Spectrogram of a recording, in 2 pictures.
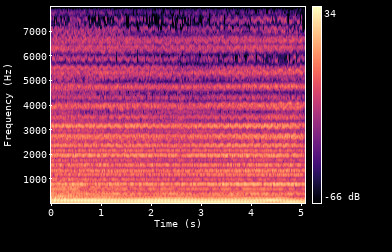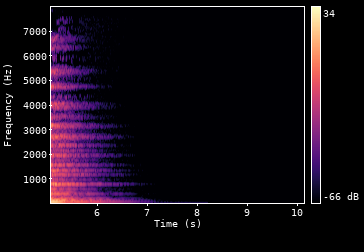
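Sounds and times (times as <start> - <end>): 
piano and orchestra: 0.0 - 5.8.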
